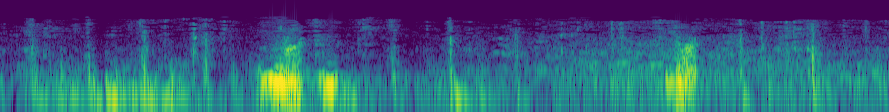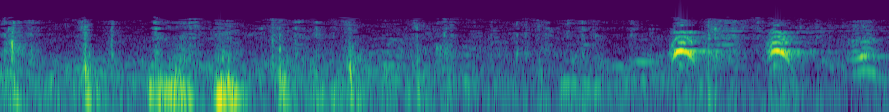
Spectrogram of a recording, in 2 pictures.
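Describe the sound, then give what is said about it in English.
A dog greedily gobbles food from a refrigerator, with a rapid, uneven series of loud chomping, snorting and growling bursts over several seconds and a couple of sharper yelps near the end. “He cleaned out the refrigerator.”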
